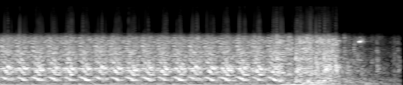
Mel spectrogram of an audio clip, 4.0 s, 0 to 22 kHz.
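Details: 1955 Mercedes L6600/LS315 truck, OM315 diesel, first start in the evening after 25+ years outside, following repair of a sheared injector-pump camshaft and drive shaft broken by an incorrect lift pump: even, steady chug about three beats a second with clean knocks, then winds down; healthy.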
